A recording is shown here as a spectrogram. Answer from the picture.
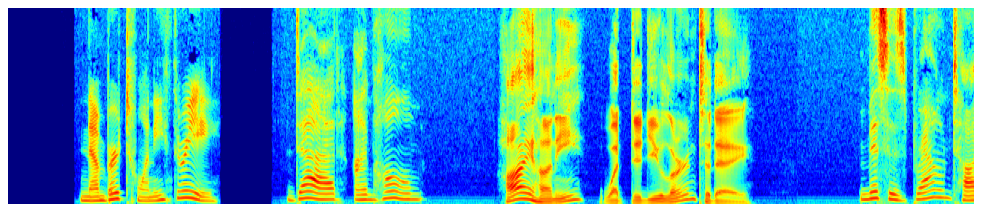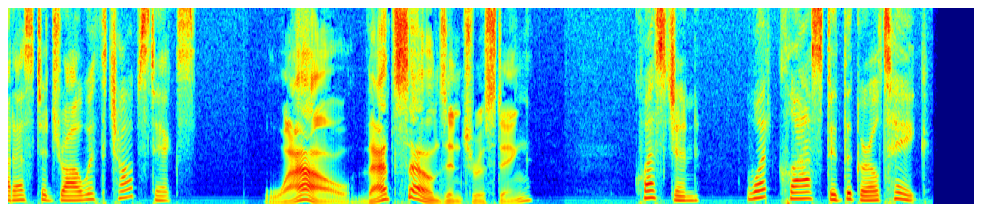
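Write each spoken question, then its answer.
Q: What class did the girl take?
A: Art class.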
